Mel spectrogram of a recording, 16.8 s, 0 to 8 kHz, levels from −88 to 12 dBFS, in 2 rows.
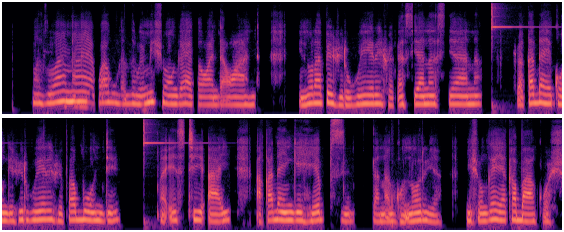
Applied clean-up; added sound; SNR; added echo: none; Glockenspiel; 12 dB; none.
